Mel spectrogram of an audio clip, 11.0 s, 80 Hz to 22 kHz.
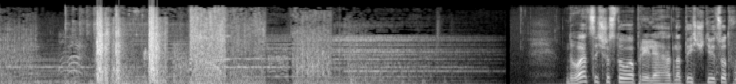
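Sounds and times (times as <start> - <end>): cannon blasts: 1.4 - 3.6.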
